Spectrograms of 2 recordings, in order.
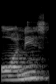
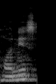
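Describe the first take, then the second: First: The word begins with a vowel sound. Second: The word begins with an h sound. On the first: The speaker calls it right. "অনেস্ট বলি" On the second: The speaker calls it wrong. "হনেস্ট বলি না"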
